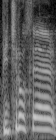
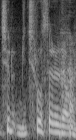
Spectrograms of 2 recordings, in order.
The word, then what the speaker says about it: 비츠로셀: 우선은 제가 또 차트를 보는 걸 좋아하니까 비츠로셀 보시면 제가 이전에 한번 이걸 보면서 잘못 읽어가지고 미츠로셀이라고 읽었었는데 네.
